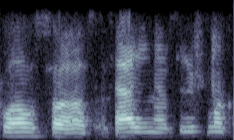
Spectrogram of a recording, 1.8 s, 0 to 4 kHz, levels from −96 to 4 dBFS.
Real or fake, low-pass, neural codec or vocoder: real; 3.6 kHz; none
